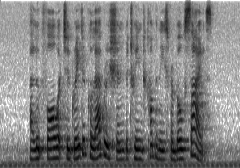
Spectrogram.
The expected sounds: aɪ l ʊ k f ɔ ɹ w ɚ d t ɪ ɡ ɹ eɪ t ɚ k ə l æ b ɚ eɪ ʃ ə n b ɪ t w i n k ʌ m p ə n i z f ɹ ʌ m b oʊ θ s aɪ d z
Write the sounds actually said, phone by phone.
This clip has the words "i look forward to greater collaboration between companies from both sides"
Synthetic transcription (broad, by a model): aɪ l ʊ k f ɔ ɹ w ɚ d t ɪ ɡ ɹ eɪ t ɚ k ə l æ b ɚ eɪ ʃ ə n b ɪ t w i n k ʌ m p ə n i z f ɹ ʌ m b oʊ θ s aɪ d z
